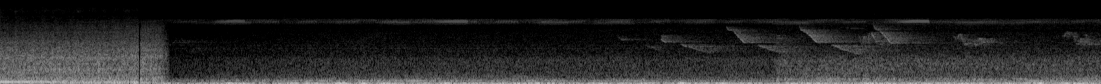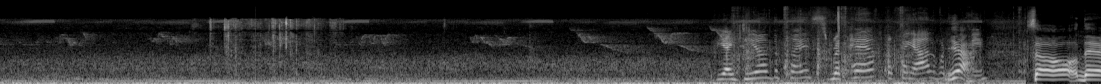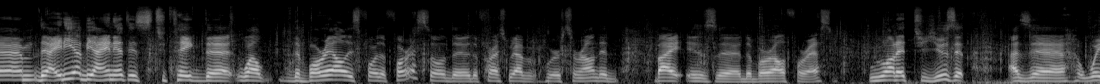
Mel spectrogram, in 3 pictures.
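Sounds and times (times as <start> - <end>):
low outdoor rumble: 0.0 - 23.1
bird chirping: 6.1 - 21.2.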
